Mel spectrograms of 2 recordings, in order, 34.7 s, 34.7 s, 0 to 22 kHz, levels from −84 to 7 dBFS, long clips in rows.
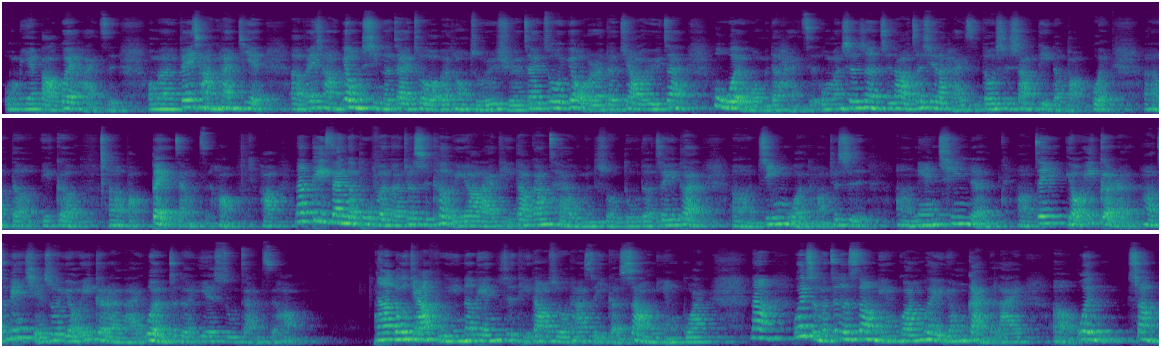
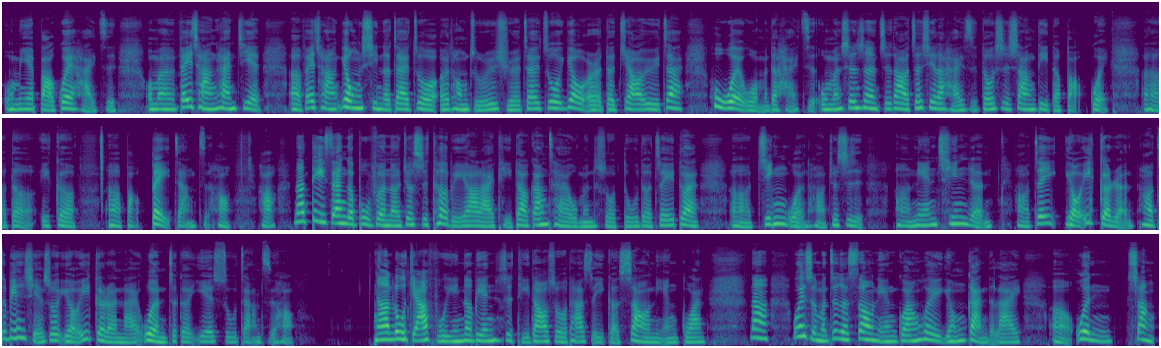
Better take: second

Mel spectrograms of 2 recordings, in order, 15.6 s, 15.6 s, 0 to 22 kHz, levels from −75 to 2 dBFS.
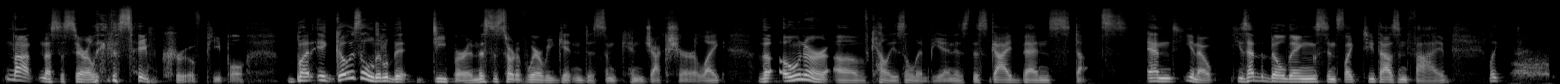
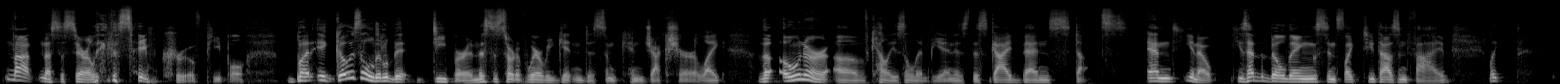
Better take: second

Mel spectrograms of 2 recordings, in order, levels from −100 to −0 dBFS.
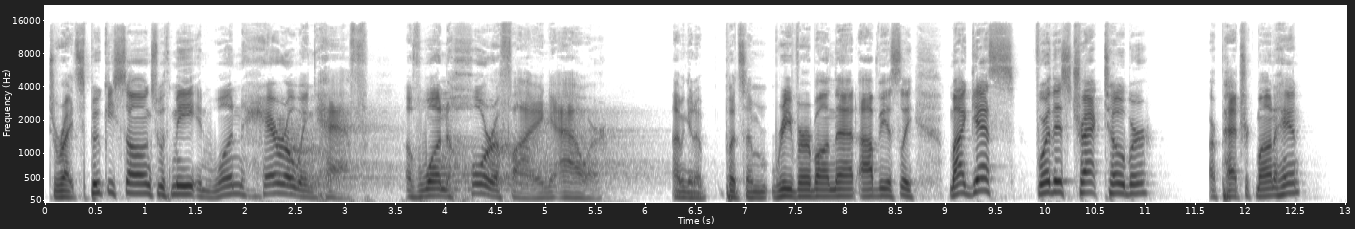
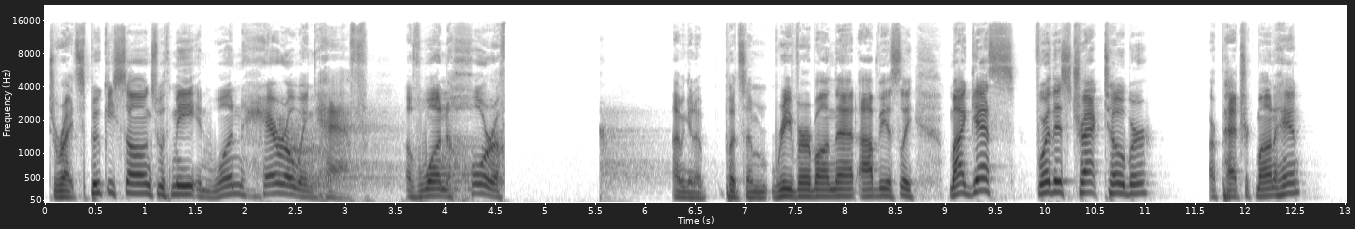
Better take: first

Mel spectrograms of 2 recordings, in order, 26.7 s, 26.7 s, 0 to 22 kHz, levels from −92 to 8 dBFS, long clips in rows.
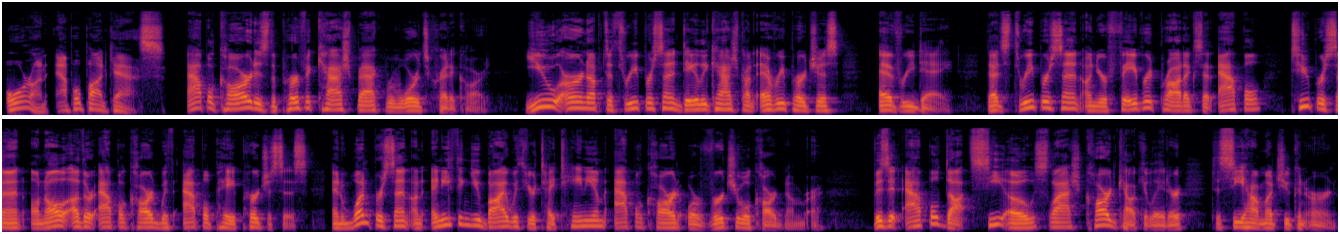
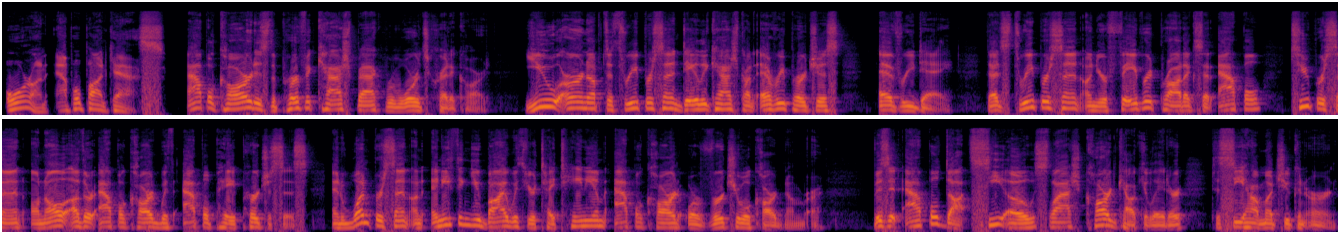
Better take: first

